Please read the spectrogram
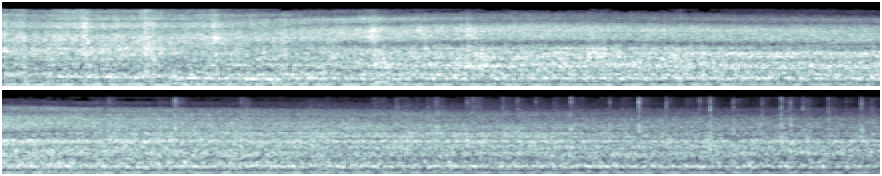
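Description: Loud electronic bass music over a club sound system, picked up by a phone: a sustained heavy drone with a steady low bass, a tone that slides down about a second in and then holds, and a noisy wash whose high end slowly fades.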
